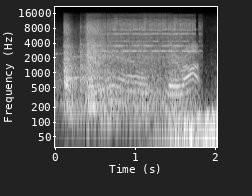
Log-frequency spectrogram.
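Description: Racetrack starting gate opening for a horse race: a sudden clang, then the start bell ringing for about a second and a half with a shout over it. Near the end the low rumble of hooves on the dirt begins as the field breaks.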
